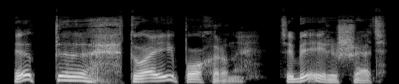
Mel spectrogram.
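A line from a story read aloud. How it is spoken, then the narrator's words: Sigh, plain. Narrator (Russian): лишь вздохнул и просто сказал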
